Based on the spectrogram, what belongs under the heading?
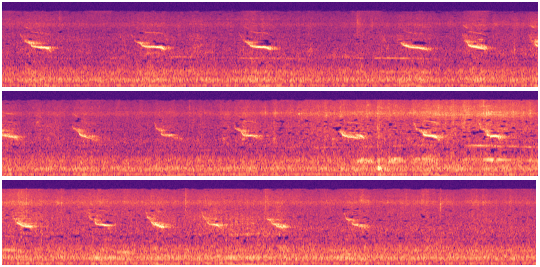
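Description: A small bird's short chirps, each falling in pitch, repeated about once or twice a second and stopping a little before the end.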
